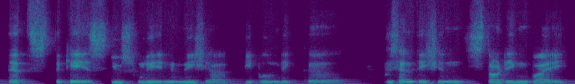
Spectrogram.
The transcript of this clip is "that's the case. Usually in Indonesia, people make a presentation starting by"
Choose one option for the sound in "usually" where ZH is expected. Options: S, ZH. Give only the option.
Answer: S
